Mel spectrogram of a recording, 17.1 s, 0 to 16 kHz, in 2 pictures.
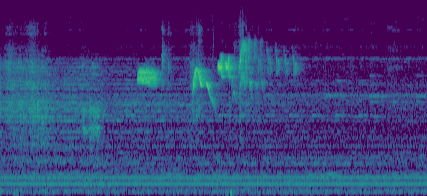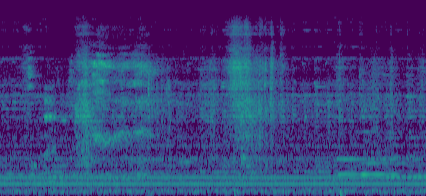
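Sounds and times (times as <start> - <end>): faint steady hum: 0.0 - 17.0
high bird-like chirping: 2.7 - 6.2.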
